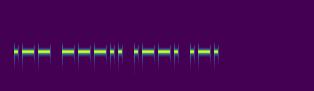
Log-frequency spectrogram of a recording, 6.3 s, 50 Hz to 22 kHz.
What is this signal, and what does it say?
Morse code, heard as a keyed tone, about 15 wpm, 700 Hz. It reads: W8PR
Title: USA Call Signs - 4 Characters - Repeated 2x - 15wpm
